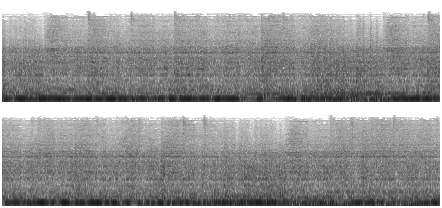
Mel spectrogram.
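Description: Live, improvised drone rock: loud, sustained, distorted electric guitars holding one steady note over a busy drum kit. A deeper low note joins near the end.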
